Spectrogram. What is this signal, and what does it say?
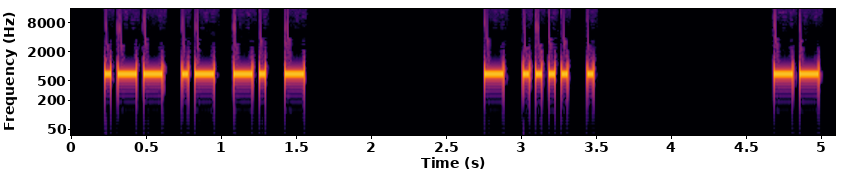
Morse code, heard as a keyed tone, about 28 wpm, 700 Hz. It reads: WANT THE M
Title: 4x Word-Spacing - Sentences from Top 400 Words - 28wpm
